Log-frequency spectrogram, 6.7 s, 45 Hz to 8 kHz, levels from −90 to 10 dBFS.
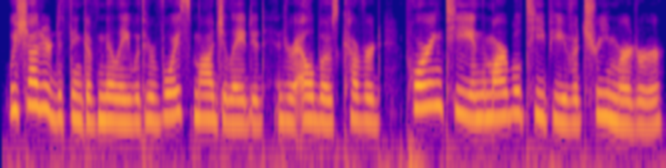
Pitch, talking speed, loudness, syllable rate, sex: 215 Hz, 215 wpm, -18 LUFS, 6.3 syllables/s, female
